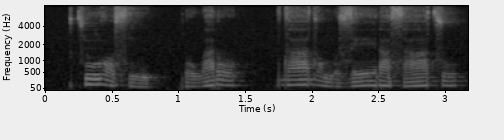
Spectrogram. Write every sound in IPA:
t͡s ũ˦ ɣ ɔ˨ s ĩ˨ | ɾ o˨ w a˦ ɾ o˨˦ | d aː˦ d ɔ˨ ŋ ʊ˨ z eː˦ ɾ a˨ s aː˦ t͡s u˦

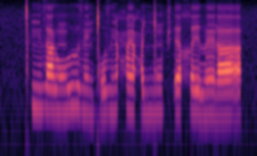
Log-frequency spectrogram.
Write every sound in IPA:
ǀʰ ĩ z a ɣ õ ɣ ɯ z ẽ ɡ͡ǀ o z ĩ ħ ɛ̃ ħ i ŋ͡ǀ ũ t͡ʃʼ ɛ χ e ð ɛ̃ ɾ a

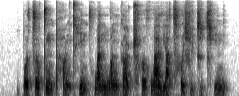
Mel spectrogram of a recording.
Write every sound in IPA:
p ɤ˨˦ t͡s ɤ˨˦ t̪ ʊ˥˨ ŋ pʰ ɑ˨˩ ŋ t̪ʰ i˥˨ n t̪ʰ w a˥˨ n m w ɑ˦ ŋ k ɑ˨˩ ʊ̯ ʈ͡ʂʰ ɤ˥˨ x w ä˥˨ l j ä˨˦ t͡sʰ ɤ˥˨ ɕ y˦ t͡ɕ i˨˩ t͡ɕʰ i˨˦ n

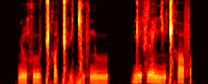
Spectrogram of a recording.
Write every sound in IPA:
ɳ ũ˩ x uː˨ ǁʰ ɔ˥ ǁʰ y˩ ɡ͡ǀ u˩ f n uː˩ | ɖ ĩ˥ f l ɛ̃˦ ɟ ĩ˨ ǁʰ ɔ˦ f

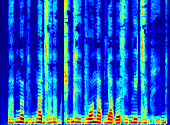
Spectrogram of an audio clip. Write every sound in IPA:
a̤˨˥ b ŋ œ˦˨ b i̤˦˨ b ŋ a˦˨ d͡ʑ a̤˨˥ ɾ a̤˦˨ b ʈ͡ʂ i̤˨˥ b ɣ e̤˦˨ b v ɔ˨˥ n a˨˥ b ʎ a˦˨ b œ˨˥ s e̤˨˥ b lʲ e˨˥ d͡ʑ a̤˦˨ b h i̤˨˥ b

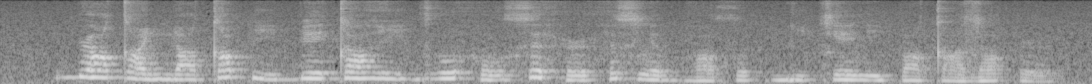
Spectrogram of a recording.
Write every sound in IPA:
ɓ ə˞˦ dˤ e˨ ɲ ɒ˨ tˤ ə˦ p i˨ ɓ e˦ t ɒ˦ ɦ i˧ ɡʱ o˦ h o˨˦ x ə˦˨ h ə˞˨ h ə˦ x l ə˨ bʱ ɒ˨ x o˧ k b i˧ c e˧ l i˨ p o˨ tˤ e˨ z ɒ˧ k ə˞˨

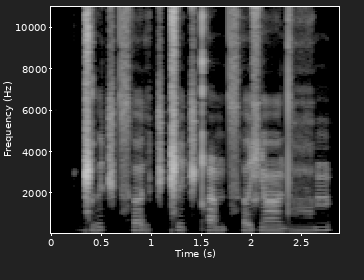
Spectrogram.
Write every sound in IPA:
ɡ͡ǁ ɨː t͡ʃ t͡sʰ ə ɾ i̤ t͡ʃ ǁ i t͡ʃ qʰ i m t͡sʰ ə ɕ ɐ̃ː d a̤ m

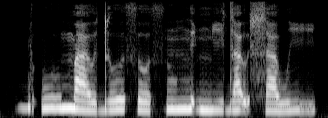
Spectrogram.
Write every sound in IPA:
b ʊ˦ ʔ w u˦ m a˨ ʊ̯ d o˦ ʊ̯ θ o˨ θ ũ˦ ŋ ɛ̰˦˨ ɲ i˨ d a̰˦˨ ʊ̯ sʰ ä˨ w ḭ˦˨

